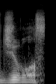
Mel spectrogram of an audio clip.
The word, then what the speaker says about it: JUUL: spell it jewel like jewels jewels or jewels the smoking tool are j-u-u-l jewel j-u-u-l project jewel uh yeah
